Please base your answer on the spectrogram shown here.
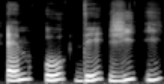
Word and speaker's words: Imodji: dire emoticon chiquissime fashion on l'écrit comme ça se prononce im aux djs pour faire simple le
